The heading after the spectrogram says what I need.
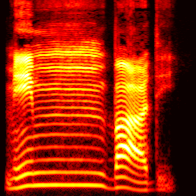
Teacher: নুন সাকিনের পরে বা এসেছে তাই নুন সাকিনের আওয়াজকে মিমের দ্বারা পরিবর্তন করে পড়তে হবে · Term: ইকলাব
